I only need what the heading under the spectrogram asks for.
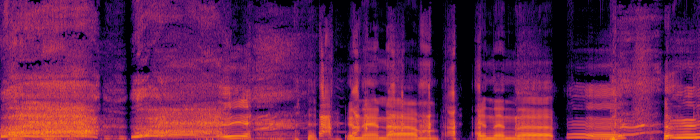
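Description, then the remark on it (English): A person imitates the agonized screaming of a burned man crawling out of something: loud, strained wails and groaning cries in several bursts, with harsh raspy breaths between them and no actual words. “He's crawling out of the thing screaming.”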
